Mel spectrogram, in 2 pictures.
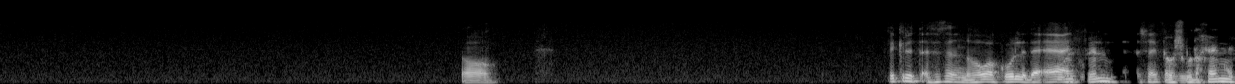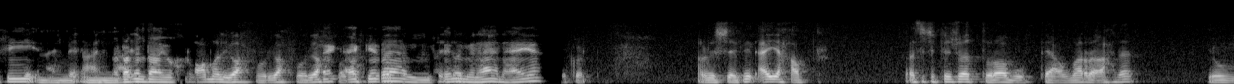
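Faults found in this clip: Echo leak, 10.79–10.87 s: brief scrap of delayed voice, about 20 dB under the talker, lagging roughly 229 ms. Likely the far end's echo canceller letting a bit of loudspeaker pickup slip back through. Short and quiet.

Speech suppressed in double talk at 10.87–11.42, 11.89–13.78, 14.05–14.36 and 15.83–18.02 s: the talker dips hard, as much as about 40 dB. The two long stretches run around 2 s each. Likely the echo canceller couldn't tell local speech from echo while both sides talked, so it ducked everything. The band tops out near 8 kHz, which fits the wideband Opus path in use.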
